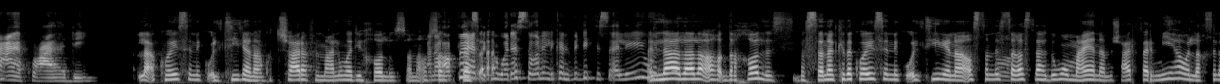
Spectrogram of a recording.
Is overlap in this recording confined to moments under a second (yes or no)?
yes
